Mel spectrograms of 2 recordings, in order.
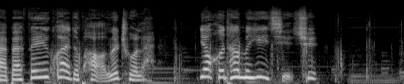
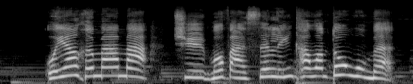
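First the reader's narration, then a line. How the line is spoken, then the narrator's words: Loud reply. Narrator (Chinese): 猫小朵大声回答他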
